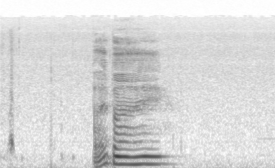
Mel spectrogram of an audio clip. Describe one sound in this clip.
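A bear roars.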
